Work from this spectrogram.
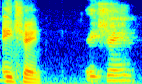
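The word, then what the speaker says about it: Achane: Ashane, and Samaje Perine.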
